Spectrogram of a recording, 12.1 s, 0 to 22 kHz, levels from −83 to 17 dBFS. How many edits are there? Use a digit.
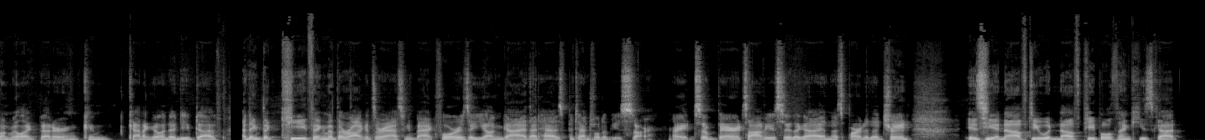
0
